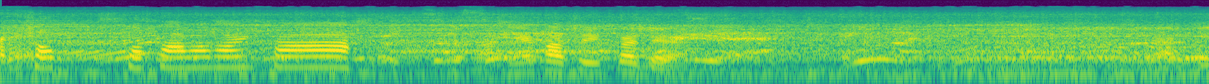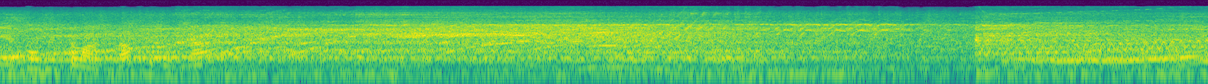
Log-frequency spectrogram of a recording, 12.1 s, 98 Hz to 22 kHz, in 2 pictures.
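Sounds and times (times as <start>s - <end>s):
steel balls and machine din: 0.0s - 12.0s
electronic game effects: 3.8s - 12.0s.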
